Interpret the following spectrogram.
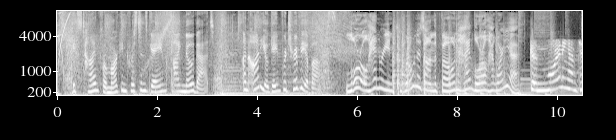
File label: SOLO RADIO BREAK CALLER AIRCHECK; KOST 1035fm LA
